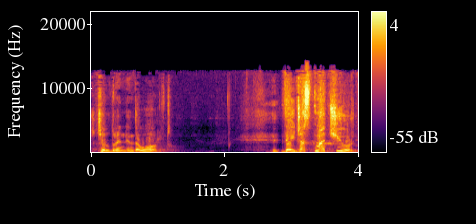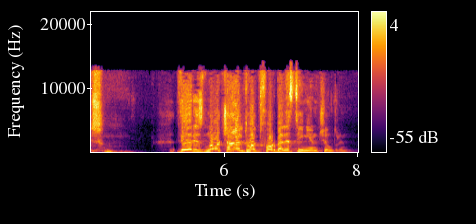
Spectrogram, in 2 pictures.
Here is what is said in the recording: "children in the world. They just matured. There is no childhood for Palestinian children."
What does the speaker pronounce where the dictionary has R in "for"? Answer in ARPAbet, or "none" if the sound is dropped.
R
